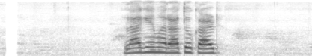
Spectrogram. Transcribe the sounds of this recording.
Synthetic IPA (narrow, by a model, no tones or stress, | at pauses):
laɡemaɾat̪okaɽ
